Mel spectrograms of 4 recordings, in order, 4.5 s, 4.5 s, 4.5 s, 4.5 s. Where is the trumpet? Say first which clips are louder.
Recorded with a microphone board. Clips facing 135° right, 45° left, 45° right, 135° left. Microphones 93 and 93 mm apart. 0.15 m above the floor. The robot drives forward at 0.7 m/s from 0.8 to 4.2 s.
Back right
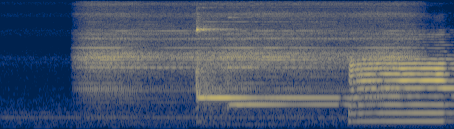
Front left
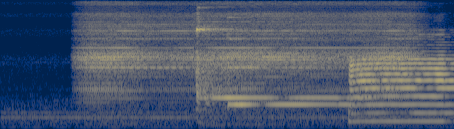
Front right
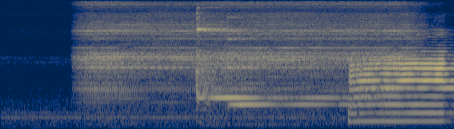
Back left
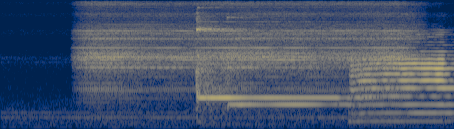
Back right 2 dB, front right 5 dB; 60° right, 0.6 m; by 4.5 s 115° right, 0.6 m.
